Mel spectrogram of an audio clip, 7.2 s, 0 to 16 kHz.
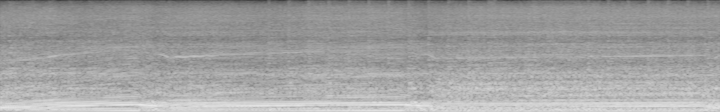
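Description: Yamaha MT-03's parallel-twin engine accelerating with rising pitch, shifting up about a second and a half in and again about four seconds in, then running steadily, with wind noise over it.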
